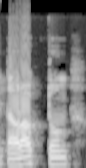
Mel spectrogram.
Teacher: ترکتم را کو موٹا کرنا ہے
